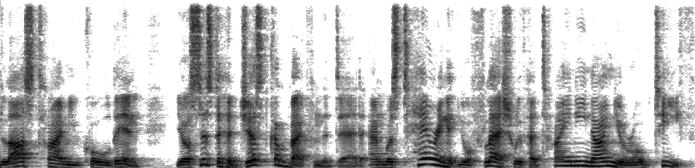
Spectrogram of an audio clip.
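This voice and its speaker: With very wide pitch swings, a man speaks with vocal fry. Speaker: radio host. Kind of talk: radio dj patter, mock-serious satirical. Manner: animated, sarcastic.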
